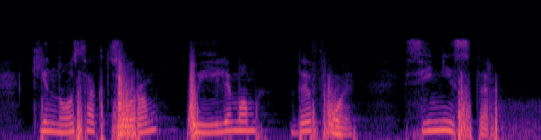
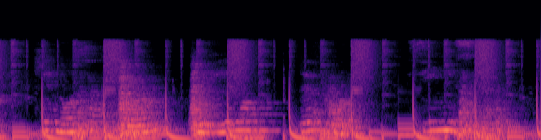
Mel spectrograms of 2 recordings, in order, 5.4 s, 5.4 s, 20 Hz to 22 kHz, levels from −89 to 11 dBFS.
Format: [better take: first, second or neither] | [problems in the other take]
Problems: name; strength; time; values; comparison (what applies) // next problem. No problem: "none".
first | background sound (Bass guitar); 3 dB below the speech // room echo; dies away in 0.6 s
